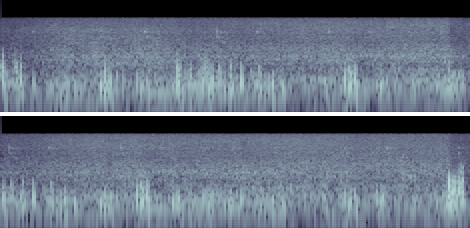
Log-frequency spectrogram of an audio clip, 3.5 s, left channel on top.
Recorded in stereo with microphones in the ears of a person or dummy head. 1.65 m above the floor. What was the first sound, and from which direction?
Only background noise.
